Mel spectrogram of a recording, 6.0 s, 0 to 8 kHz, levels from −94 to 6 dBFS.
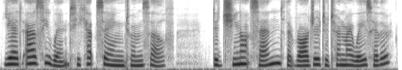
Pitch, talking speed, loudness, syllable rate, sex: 230 Hz, 200 wpm, -18 LUFS, 4.4 syllables/s, female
